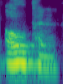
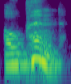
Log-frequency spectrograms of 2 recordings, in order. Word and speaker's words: open: you see the apostrophe because we say open we don't say open we don't do that right we say open or open in british you know australian people probably say open they're weird they are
